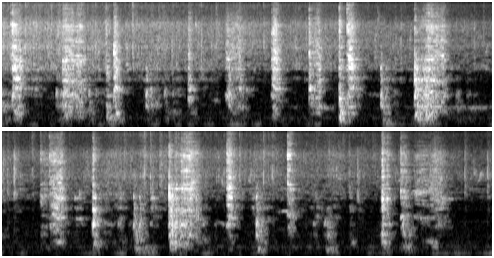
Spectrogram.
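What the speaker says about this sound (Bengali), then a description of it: "আমি পেঁয়াজটাও এখানে বাদামের সাথে একাত্রে ভেজে নিচ্ছি।" Chopped onions frying with nuts in a pan: a constant soft sizzle broken by frequent, rhythmic scrapes and clinks of a spoon stirring against the pan, close up.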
